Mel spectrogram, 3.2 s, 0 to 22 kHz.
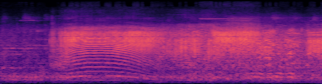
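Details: Killer whales (Kasatka, Nakai, Shouka) at SeaWorld San Diego give a short, arching call with a rich, nasal tone, played during an afternoon show on Dec 7 2015, followed by crowd noise; each pod has its own dialect of calls.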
